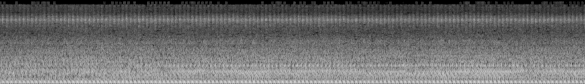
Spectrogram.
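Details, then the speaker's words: Small single-cylinder mower engine, previously smoking after sitting on its side with oil in the muffler, restarted to check smoke: even steady thump at constant speed, no misses, knocks or surging; starts right up, sounds good. "right up sounds good"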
